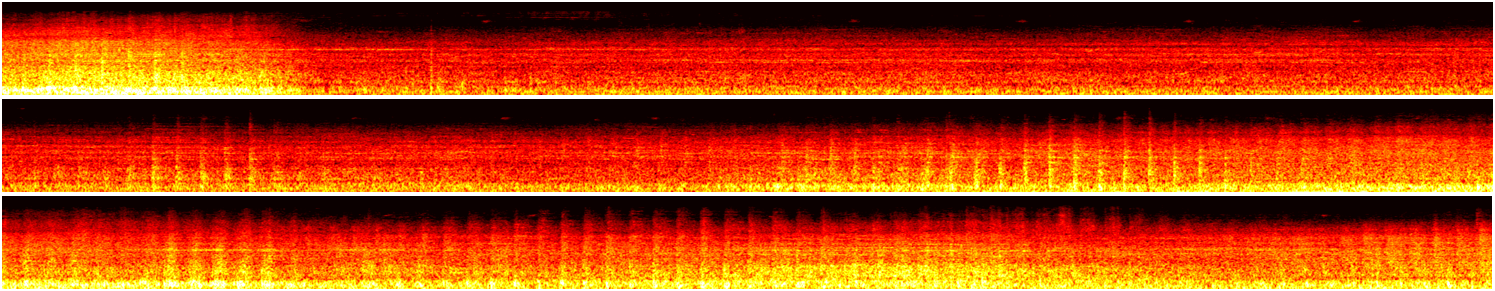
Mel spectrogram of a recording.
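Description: Freight train's flatcars carrying highway trailers rolling past, steel wheels clicking over the rail joints in a quick, steady rhythm. The sound drops suddenly about two seconds in and grows louder again from about halfway.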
